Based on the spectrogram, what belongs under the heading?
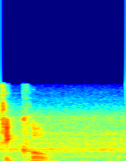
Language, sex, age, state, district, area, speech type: Punjabi, male, 18-30, Punjab, Mohali, rural, read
